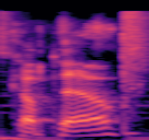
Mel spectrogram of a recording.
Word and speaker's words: Coppell: I've been saying it wrong for years, and it's Coppell.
